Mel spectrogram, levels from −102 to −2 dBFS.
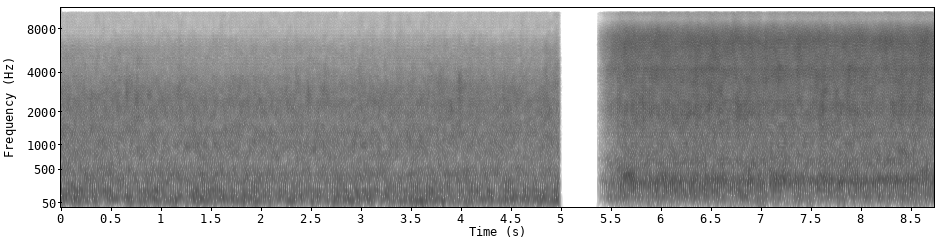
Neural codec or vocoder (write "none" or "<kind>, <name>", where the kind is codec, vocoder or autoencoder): vocoder, Vocos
